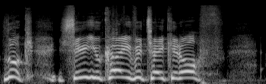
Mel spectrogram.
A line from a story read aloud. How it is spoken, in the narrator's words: He starts yelling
